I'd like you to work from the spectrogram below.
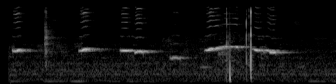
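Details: A one-year-old cockatiel whistles clear, steady notes in short phrases, ending on a longer rising whistle.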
